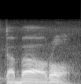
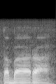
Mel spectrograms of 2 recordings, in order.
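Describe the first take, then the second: First: The r is pronounced heavy, with a full 'o' vowel. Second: The r is pronounced light, with a thin 'a' vowel. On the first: The speaker calls it right. "maka bacanya tafkhim atau tebal" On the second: The speaker calls it wrong. "jangan dibaca tabara"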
